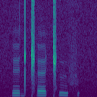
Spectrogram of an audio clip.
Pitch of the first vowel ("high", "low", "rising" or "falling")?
falling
